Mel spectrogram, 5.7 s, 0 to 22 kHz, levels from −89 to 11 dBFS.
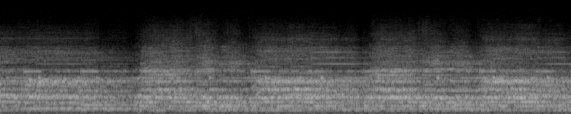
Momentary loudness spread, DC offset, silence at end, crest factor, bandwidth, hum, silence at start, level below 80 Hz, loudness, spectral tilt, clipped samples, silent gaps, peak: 4 LU; 0.1%; 0 s; 14 dB; 11.5 kHz; none; 0 s; -62 dBFS; -26 LUFS; -6.5 dB/octave; under 0.1%; none; -12 dBFS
